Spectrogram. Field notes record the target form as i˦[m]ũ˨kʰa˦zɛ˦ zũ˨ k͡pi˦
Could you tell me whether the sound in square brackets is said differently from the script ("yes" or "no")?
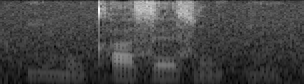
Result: no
